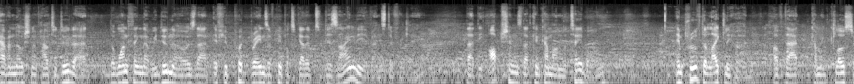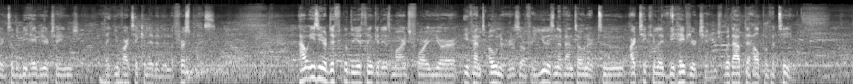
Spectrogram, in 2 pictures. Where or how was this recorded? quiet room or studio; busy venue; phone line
busy venue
